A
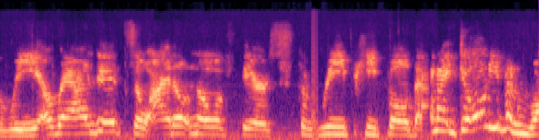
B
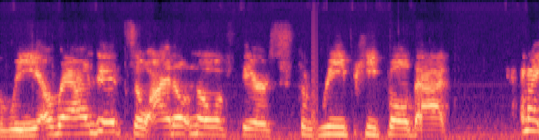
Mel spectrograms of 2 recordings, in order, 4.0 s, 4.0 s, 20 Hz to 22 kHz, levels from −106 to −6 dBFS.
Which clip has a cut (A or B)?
A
